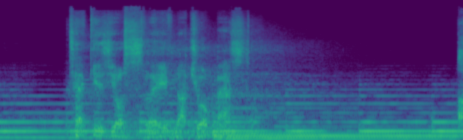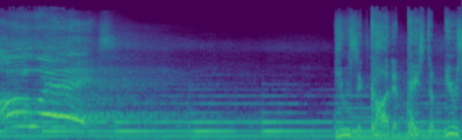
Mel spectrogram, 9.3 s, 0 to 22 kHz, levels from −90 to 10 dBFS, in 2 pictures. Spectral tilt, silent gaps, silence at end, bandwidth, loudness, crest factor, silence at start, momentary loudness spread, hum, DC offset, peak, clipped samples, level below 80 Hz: -5 dB/octave; none; 0 s; 18 kHz; -23 LUFS; 18 dB; 0 s; 11 LU; none; under 0.1%; -6 dBFS; under 0.1%; -36 dBFS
